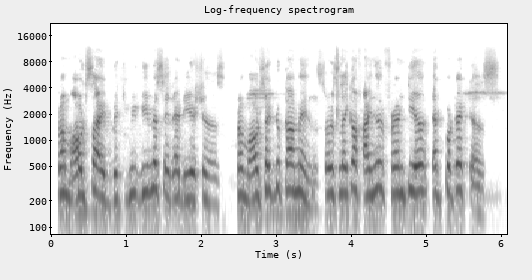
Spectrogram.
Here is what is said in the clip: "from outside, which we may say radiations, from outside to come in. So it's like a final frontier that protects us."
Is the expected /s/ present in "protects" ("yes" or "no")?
no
